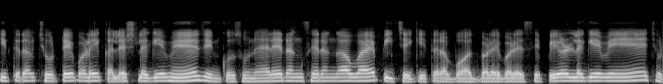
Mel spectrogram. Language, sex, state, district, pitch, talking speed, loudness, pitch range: Hindi, female, Chhattisgarh, Sukma, 165 Hz, 260 wpm, -14 LUFS, 155-170 Hz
